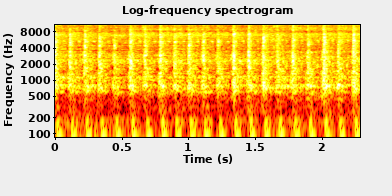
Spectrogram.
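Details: Bajaj auto rickshaw 205cc engine after welding with a round piece, clutch pressed: a steady, even single-cylinder idle with no knocks; only a slight clutch bell sound, which is normal.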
